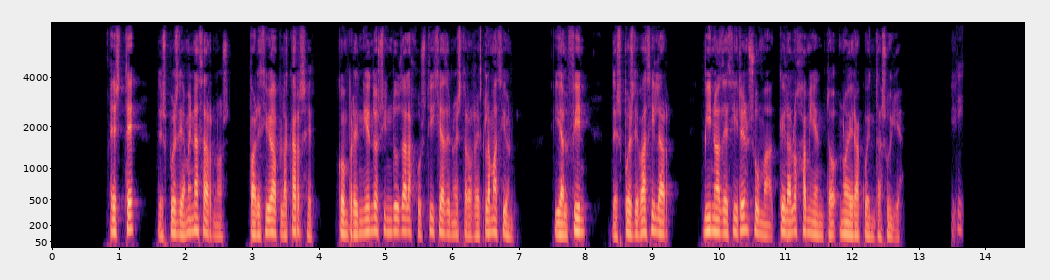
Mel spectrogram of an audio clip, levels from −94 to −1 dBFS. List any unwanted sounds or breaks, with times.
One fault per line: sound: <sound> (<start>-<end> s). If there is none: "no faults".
sound: laugh (13.5-13.7 s)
